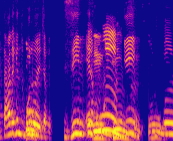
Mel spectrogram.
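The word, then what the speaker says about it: جيم: হরফ এটির নাম হচ্ছে জিম জিম জিমটা উচ্চারণের সময় জিহবার মাঝখানটা উপরের তালুর সাথে লাগিয়ে উপরের তালুর সাথে লাগিয়ে উচ্চারণ করতে হবে একটু শক্তভাবে জিহবার মাঝখান উপরের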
